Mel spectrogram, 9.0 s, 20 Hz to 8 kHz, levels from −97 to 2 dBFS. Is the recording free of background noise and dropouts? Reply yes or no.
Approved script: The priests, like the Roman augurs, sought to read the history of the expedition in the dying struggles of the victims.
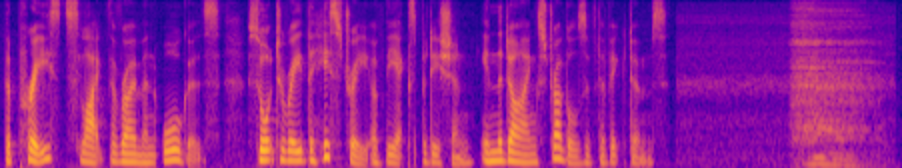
no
